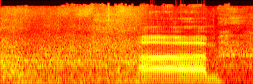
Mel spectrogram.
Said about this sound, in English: There's this bit where you're walking next to what is a very main road, as listeners can probably hear. I mean, it's a car every like half a second. Another Ferrari. Could be the same one.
